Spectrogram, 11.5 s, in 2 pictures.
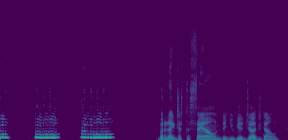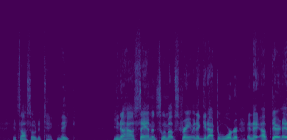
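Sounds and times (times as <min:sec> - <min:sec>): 
voice imitating a turkey call: 0:00.0 - 0:02.4
speech: 0:03.2 - 0:07.3, 0:08.0 - 0:11.4.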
